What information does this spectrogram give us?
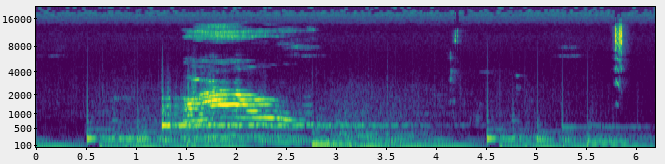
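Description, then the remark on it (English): A single drawn-out cat meow rises and then trails off, soft and distant, over a steady low mechanical hum. No one speaks. “Faintly in the distance, you swear, you hear a cat?”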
